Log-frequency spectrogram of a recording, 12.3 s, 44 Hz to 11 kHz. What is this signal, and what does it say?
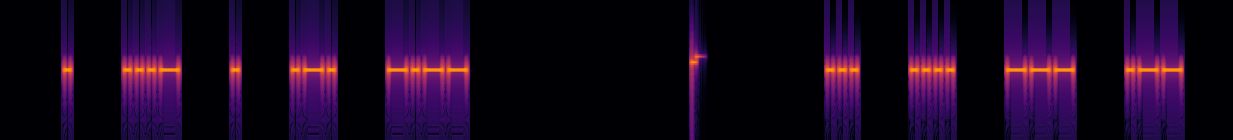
Morse code, heard as a keyed tone, about 20 wpm, spaced as for 11 wpm, 700 Hz. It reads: EVERY SHOW
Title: 3x Character Spacing - Top 200 Words - 20wpm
